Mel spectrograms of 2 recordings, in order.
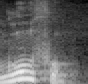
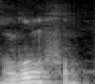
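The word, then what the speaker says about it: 功夫: этими гуни китаевед да Значит правильно говорить гунфу во-первых ударение в другом месте А во-вторых через г мастерство переводится гунфу переводится мастерство гун работа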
